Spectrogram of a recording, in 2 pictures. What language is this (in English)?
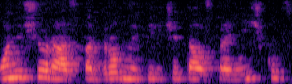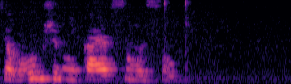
Russian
